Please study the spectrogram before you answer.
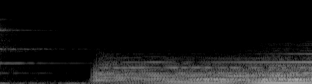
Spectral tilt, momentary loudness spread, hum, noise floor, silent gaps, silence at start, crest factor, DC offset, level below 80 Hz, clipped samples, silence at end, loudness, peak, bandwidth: -9 dB/octave; 18 LU; none; -54 dBFS; none; 0 s; 18 dB; under 0.1%; -36 dBFS; under 0.1%; 0 s; -33 LUFS; -14 dBFS; 9.4 kHz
